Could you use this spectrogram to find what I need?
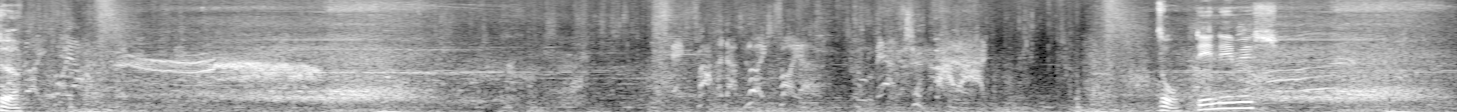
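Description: A magical energy blast whooshes and hums.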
